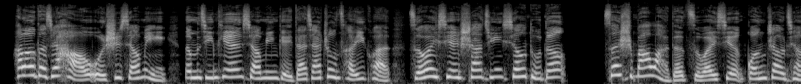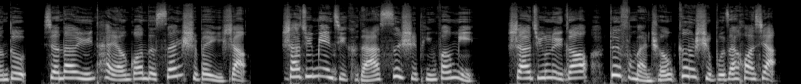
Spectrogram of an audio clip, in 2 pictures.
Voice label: 女 自然解说 紫外线消毒

